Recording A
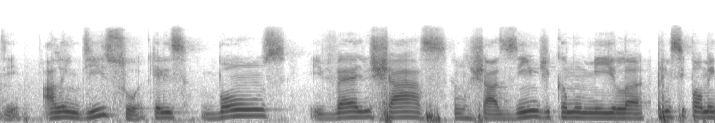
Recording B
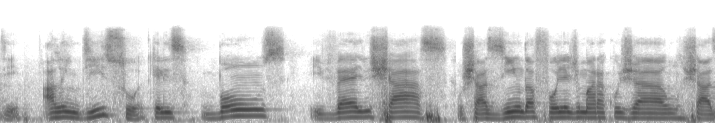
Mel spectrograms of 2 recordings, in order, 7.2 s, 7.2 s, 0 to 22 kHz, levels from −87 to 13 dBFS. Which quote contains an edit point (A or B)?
A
